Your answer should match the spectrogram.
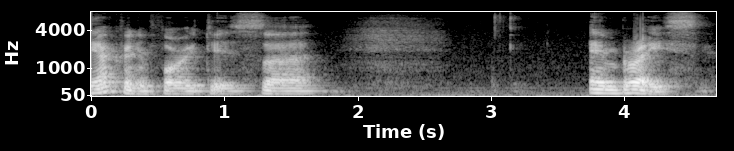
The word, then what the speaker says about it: MBRACE: it is uh Embrace that's like Embrace but with without an e and with two RS as in you know on the it well I'm I'll spell it out MB r a c e anyway I I I'll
